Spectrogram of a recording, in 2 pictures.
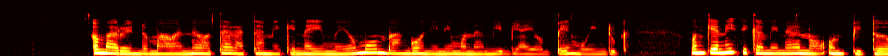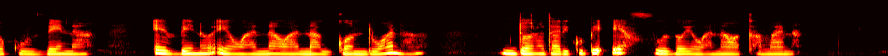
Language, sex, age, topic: Oshiwambo, female, 18-24, finance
